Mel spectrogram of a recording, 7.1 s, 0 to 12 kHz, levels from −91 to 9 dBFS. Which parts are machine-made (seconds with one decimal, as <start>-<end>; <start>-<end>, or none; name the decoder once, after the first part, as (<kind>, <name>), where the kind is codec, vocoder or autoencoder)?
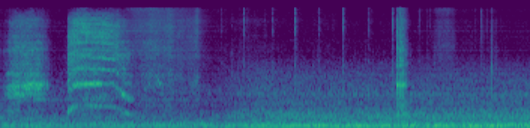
0.0-3.0 (autoencoder, DAC-VAE); 5.5-7.1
